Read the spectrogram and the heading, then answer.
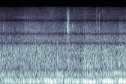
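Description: A muffled rumble of many children's stomping footsteps, a steady clatter of low thuds as they are dismissed and leave the room during a morning sermon, with one brief sharper knock partway through.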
